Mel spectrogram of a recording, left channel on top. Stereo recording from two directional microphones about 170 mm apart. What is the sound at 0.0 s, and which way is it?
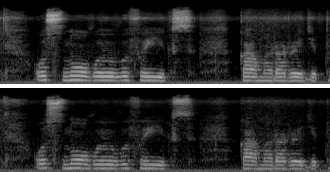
Speech, 20° left (ahead or behind).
